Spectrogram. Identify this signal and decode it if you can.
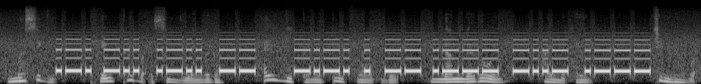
Morse code, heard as a keyed tone, hand-sent with a paddle, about 25 wpm, 630 Hz, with speech in Manipuri. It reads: RDLM CEMJXJ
